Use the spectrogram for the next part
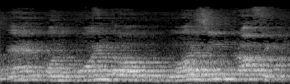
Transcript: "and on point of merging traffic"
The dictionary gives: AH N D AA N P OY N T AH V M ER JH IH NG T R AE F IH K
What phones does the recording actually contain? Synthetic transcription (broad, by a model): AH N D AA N P OY N T AH V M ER Z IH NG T R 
